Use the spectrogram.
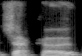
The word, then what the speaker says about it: Jacquot: And one of them was how to pronounce this delightful lady's name. She is Jacquot. I think I've got it right. Jacquot, Jacquot.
